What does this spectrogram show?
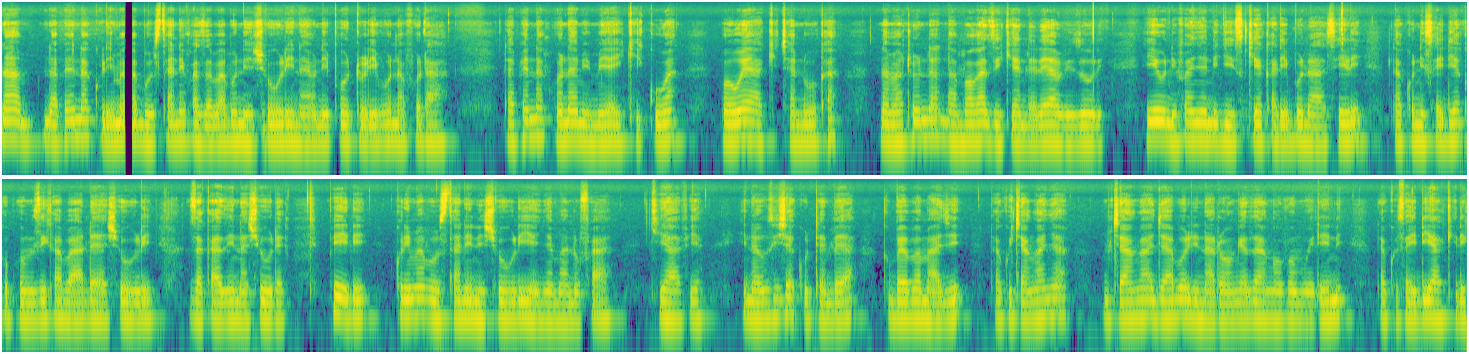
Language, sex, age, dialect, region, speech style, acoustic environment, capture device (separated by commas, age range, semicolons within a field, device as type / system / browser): Swahili, male, 18-24, Kenya - Nairobi Sheng-influenced, Kenya, relaxed; focused, silence, mobile / Linux / Chrome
